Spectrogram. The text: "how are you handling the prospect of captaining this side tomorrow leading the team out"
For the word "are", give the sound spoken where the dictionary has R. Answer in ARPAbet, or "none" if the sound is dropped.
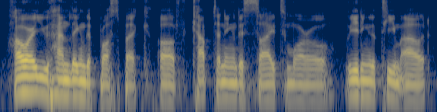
R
